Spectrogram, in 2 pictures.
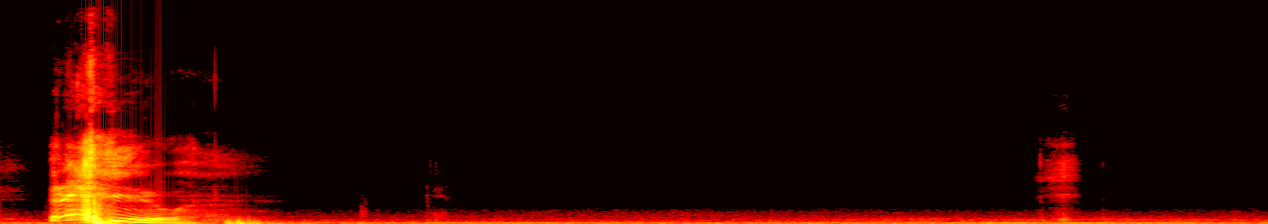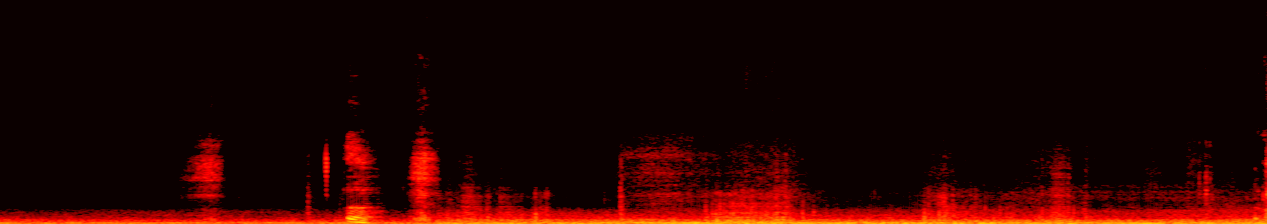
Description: Induced some sneezes, very violent and harsh, felt really good.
